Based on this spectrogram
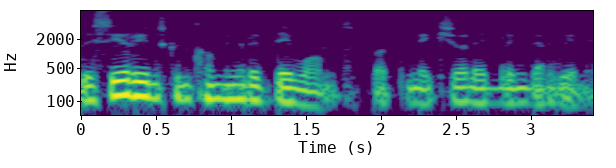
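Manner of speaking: fake Russian accent, dropped low and deep. Asked to do accents, the speaker shows off a mock Russian accent. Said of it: "this is Russian right there".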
